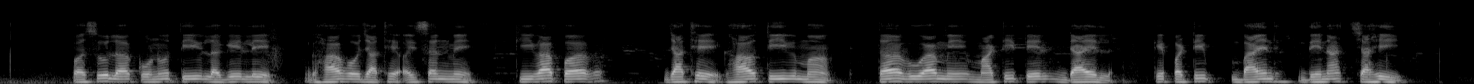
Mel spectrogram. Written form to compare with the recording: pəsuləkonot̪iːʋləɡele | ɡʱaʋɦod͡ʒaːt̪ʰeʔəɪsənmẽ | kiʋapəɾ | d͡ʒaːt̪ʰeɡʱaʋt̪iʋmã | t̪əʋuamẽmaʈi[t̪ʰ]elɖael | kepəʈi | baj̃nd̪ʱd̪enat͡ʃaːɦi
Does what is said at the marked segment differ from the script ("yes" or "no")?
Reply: yes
